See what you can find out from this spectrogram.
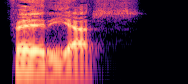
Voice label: "ferias", latin; santillana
